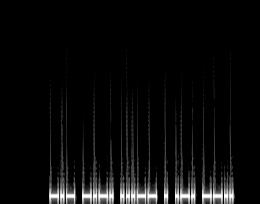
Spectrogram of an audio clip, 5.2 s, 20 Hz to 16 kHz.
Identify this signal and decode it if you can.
Morse code, heard as a keyed tone, about 22 wpm, 700 Hz. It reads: KC3ERZ
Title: USA Call Signs - 6 Characters - Repeated 3x - 22wpm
